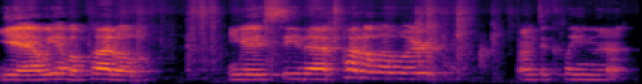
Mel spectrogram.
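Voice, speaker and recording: A chatty woman from the northeastern United States hosts a casual livestream and keeps talking straight to her viewers. Her voice sits a little high. It sounds roomy and echoey, picked up from some way off the mic. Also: steady tone, far from the mic, a little hiss or hum. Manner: says she talks fast. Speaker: livestream host.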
